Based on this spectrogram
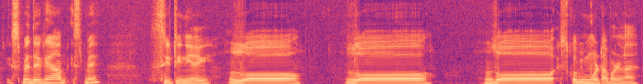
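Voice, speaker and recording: A man teaching beginners to read the Quran, explaining patiently and reciting letters slowly and drawn out. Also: a little high, dark tone. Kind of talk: beginner Quran reading lesson.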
